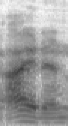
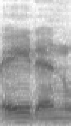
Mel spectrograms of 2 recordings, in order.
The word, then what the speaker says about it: Aiden: an animated this but i am playing iden or aiden which is how it should be pronounced because we're not french um is like this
